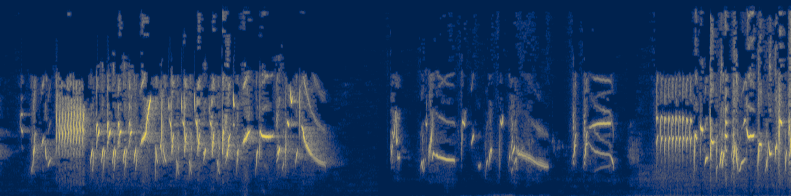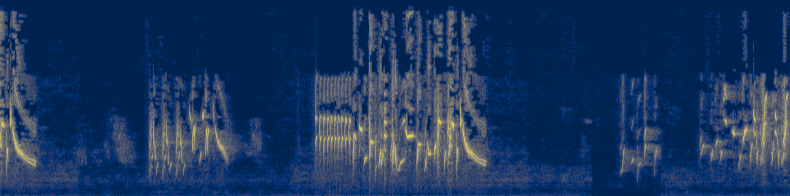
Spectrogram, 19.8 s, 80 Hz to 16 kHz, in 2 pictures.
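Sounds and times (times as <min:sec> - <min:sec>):
European goldfinch song: 0:00.0 - 0:04.2, 0:04.9 - 0:19.7
faint low hum: 0:03.9 - 0:19.7.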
